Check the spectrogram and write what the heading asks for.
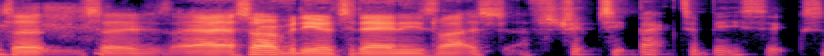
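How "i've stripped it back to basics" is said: slow, soft mock Scouse, deliberately awful; half-hearted Liverpool accent, dragged out slowly; bad Scouse accent. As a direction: do a terrible Scouse impression of Miles. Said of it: "awful attempt at a Scouse accent".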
